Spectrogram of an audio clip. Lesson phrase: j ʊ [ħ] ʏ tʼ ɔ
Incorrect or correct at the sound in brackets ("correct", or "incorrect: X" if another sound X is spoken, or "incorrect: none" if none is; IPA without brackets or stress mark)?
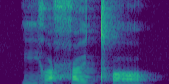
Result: correct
